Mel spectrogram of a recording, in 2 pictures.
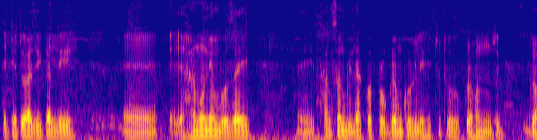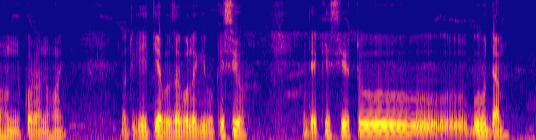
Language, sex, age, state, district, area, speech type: Assamese, male, 60+, Assam, Goalpara, urban, spontaneous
